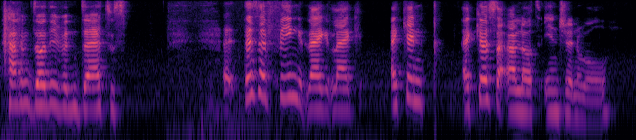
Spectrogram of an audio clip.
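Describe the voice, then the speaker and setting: A woman with a French accent, fairly high and swinging very widely in pitch, with big shifts in loudness, long and frequent pauses, and a moderate pace. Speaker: streamer. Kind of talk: casual chat.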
